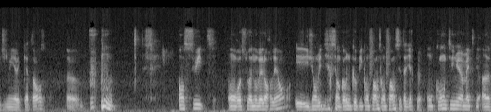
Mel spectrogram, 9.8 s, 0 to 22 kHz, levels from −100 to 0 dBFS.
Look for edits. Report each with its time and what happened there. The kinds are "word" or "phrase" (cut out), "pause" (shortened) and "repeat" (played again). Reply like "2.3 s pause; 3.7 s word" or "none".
4.6 s word; 7.6 s repeat; 8.5 s pause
